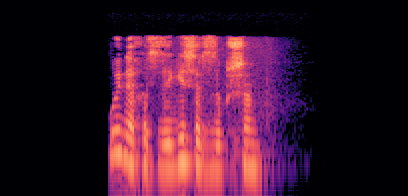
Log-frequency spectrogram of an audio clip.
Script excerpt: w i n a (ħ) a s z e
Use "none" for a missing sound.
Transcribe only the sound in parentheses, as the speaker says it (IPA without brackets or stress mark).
χ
